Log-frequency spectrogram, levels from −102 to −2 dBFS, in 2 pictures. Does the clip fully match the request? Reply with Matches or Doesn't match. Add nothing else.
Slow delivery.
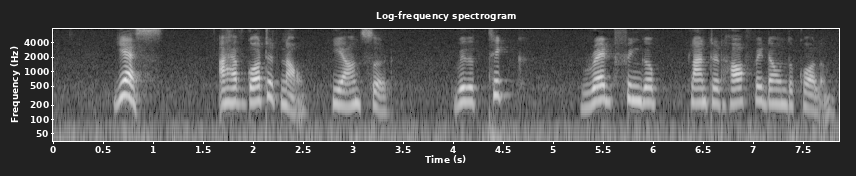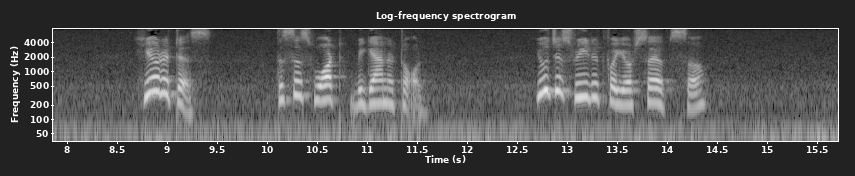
Matches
